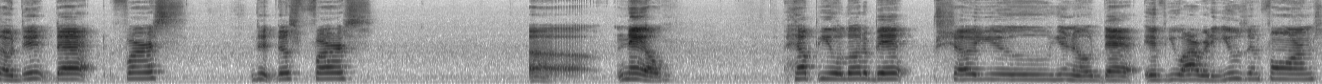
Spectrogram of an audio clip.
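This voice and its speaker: In a Southern US accent, a woman with a fairly high pitch speaks very slowly, with ordinary pitch variation and long, frequent pauses. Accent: Southern drawl. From US South. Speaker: nail technician. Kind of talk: live tutorial. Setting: livestream. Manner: conversational, interactive.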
